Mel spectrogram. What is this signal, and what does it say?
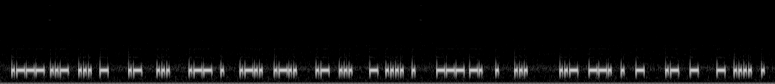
Morse code, heard as a keyed tone, about 53 wpm, spaced as for 43 wpm, 660 Hz. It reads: JUST AS WELL AS THE ONES U GET AT THE
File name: archived / CRSnet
